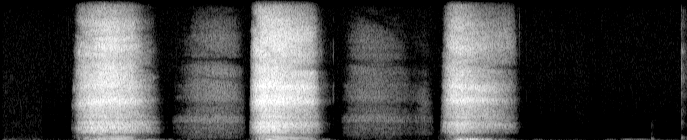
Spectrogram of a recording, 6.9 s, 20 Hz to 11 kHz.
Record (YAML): exhalation_length: 6.9 s
exhalation_amplitude: 23394
exhalation_signal_mean_std_ratio: 0.38
survey_phase: beta (2021-08-13 to 2022-03-07)
age: 18-44
gender: Female
wearing_mask: 'No'
symptom_none: true
smoker_status: Never smoked
respiratory_condition_asthma: false
respiratory_condition_other: false
recruitment_source: REACT
submission_delay: 5 days
covid_test_result: Negative
covid_test_method: RT-qPCR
